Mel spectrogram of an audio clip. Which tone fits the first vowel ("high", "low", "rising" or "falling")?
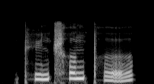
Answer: rising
